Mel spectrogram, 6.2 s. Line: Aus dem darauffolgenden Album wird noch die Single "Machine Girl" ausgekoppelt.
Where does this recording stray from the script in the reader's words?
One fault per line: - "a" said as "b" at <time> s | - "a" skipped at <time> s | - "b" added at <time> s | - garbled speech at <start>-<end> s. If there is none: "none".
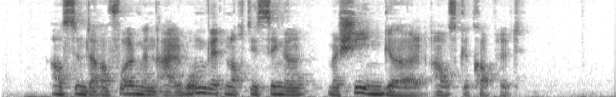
none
